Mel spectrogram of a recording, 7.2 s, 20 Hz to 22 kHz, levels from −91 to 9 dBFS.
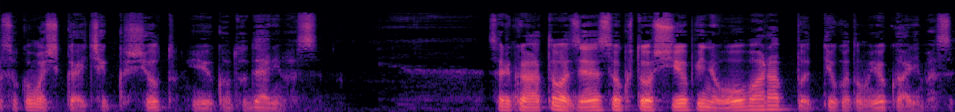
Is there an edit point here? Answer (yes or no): no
